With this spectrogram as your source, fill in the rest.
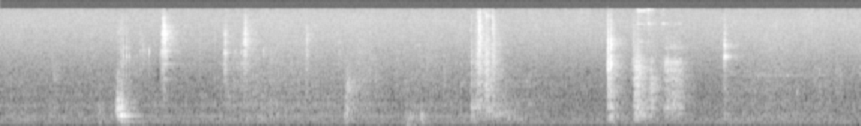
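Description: Hands click and tap on plastic parts of a machine.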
